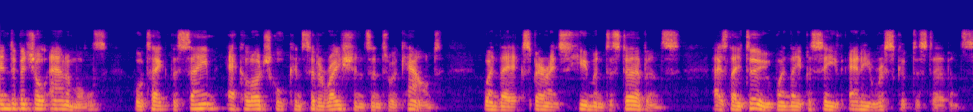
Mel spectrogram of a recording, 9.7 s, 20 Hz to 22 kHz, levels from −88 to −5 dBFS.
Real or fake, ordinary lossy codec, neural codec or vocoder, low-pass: real; Opus, 64 kbps; none; 7.2 kHz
